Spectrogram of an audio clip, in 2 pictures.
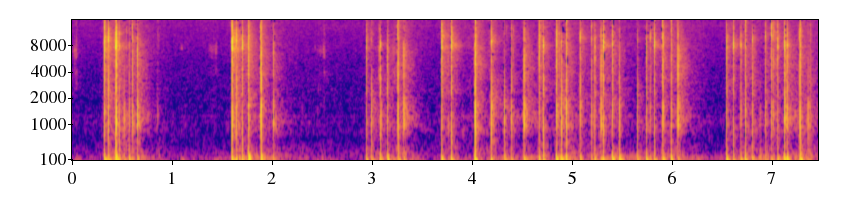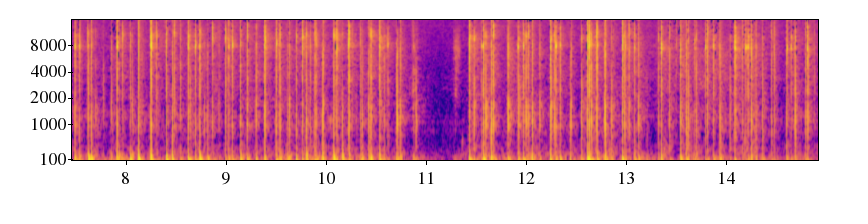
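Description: A thin, empty, clear plastic bag held between both hands is tapped, scratched and crinkled with long nails. It makes dense bursts of sharp crackling and crinkling clicks, broken by a few brief pauses. Each snap is dry and dies away almost at once.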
